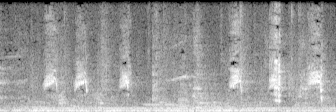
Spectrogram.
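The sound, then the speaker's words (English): Chickens at the Manhattan Live Chicken Market squawk in a quick run of short, sharp calls over a steady low mechanical hum, the flock moderately loud, on the day of a record snowstorm. “The folks at Manhattan Live Chicken Market say they've lost a few customers since bird flu hit the headlines.”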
